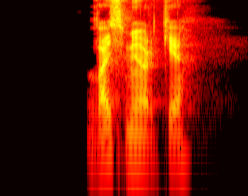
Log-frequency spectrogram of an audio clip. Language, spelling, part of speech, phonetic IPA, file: Russian, восьмёрке, noun, [vɐsʲˈmʲɵrkʲe], Ru-восьмёрке.ogg
- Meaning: dative/prepositional singular of восьмёрка (vosʹmjórka)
